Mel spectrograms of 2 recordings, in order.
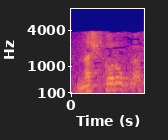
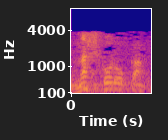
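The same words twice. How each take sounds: Both takes have the same delivery.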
